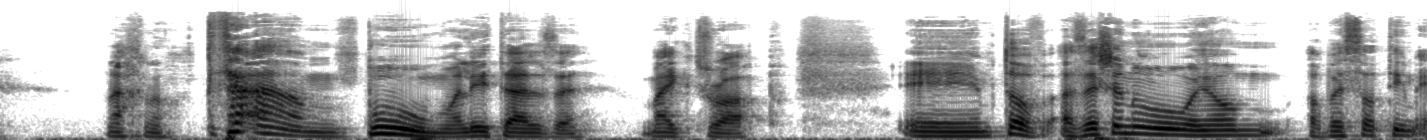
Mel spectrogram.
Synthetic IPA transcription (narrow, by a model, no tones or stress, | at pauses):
anaχnut̪at̪aʔamb̥umalit̪aːlze̞majkd̪̥ʁapʔemt̪o̞vazjeʃlanuajo̞maʁbe̞sʁat̪imʔ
